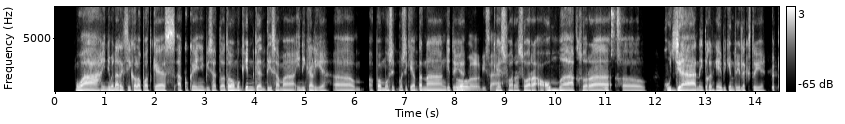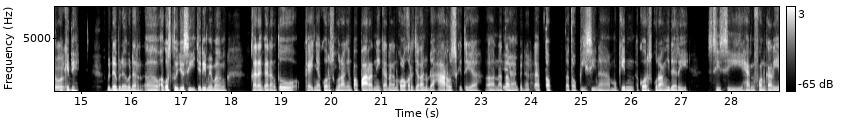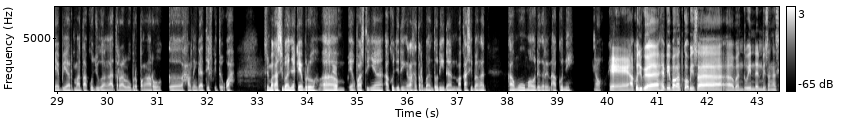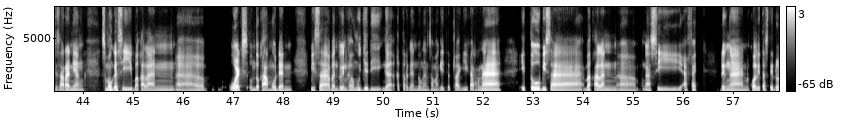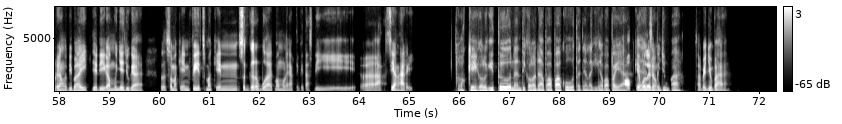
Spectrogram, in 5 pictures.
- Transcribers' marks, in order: in English: "podcast"; in English: "happy"; in English: "works"
- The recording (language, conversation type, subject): Indonesian, advice, Bagaimana cara tidur lebih nyenyak tanpa layar meski saya terbiasa memakai gawai di malam hari?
